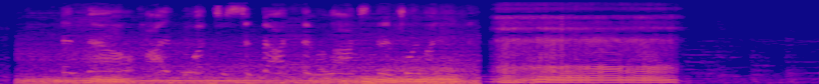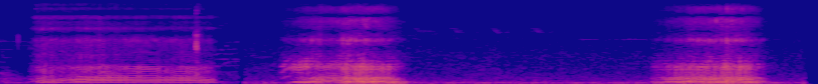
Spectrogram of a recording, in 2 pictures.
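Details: Loud, low rattling snores in long bursts with pauses, over music; a father snoring while a baby reacts; ordinary heavy snoring.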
